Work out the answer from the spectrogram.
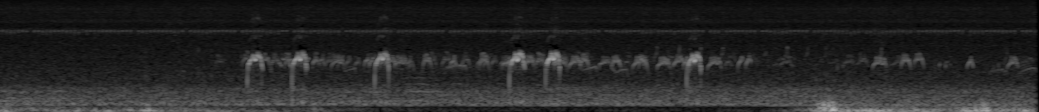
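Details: European bee-eaters giving repeated rolling, liquid, burry calls, loud and irregularly spaced, about forty a minute, with several fainter birds overlapping behind. A low rumble enters near the end.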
